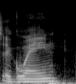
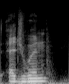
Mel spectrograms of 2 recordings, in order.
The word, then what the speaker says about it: Egwene: The first time I read this book, I didn't have the Audible option, and I pronounced it's Egwene, right? – Yeah. – It was Edgwin.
